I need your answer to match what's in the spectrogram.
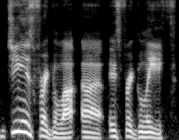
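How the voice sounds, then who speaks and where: This podcast co-host has a medium-pitched, fairly bright voice, recorded without room sound. His casual chat about horror stories is rambling and profane.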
